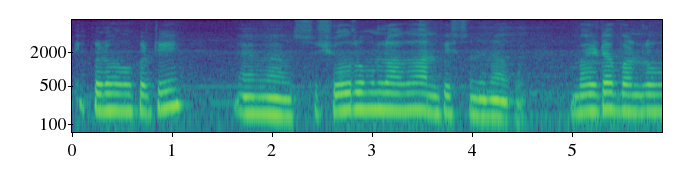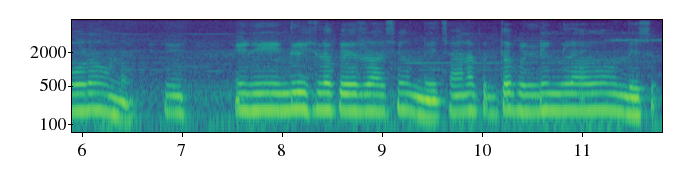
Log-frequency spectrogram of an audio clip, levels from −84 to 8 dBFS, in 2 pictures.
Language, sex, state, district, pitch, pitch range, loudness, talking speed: Telugu, male, Andhra Pradesh, Chittoor, 180 Hz, 160-185 Hz, -16 LUFS, 110 wpm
